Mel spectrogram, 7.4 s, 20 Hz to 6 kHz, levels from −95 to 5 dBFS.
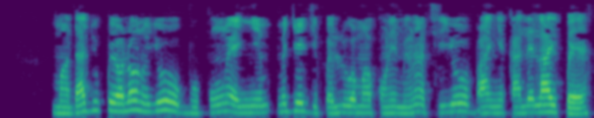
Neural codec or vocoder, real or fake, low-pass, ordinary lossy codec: none; real; 5.4 kHz; MP3, 24 kbps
